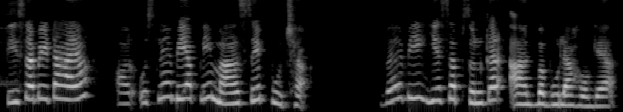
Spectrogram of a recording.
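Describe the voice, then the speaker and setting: A woman's voice: high voice, lively intonation, measured pace, a bit bright. A woman storyteller narrating a scripted moral tale.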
